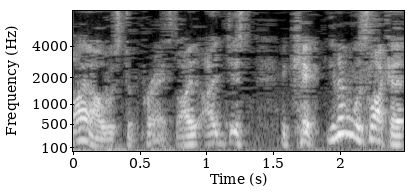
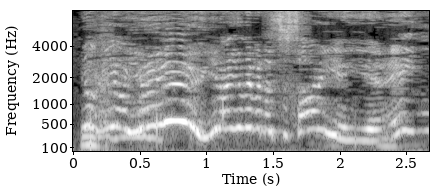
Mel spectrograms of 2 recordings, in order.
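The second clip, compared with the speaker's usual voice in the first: exasperated self-scolding; 14 semitones higher, 5 dB louder than usual. Retold or imitated. Retold self-talk, mocking himself.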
